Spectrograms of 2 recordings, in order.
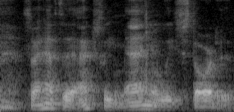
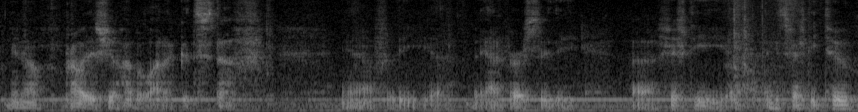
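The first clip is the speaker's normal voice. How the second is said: whispered aside; 5 semitones lower, 9 dB quieter than usual. Real, not acted. Drops into murmured aside.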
